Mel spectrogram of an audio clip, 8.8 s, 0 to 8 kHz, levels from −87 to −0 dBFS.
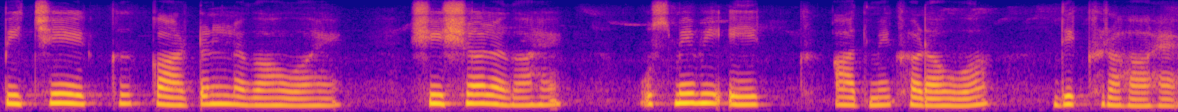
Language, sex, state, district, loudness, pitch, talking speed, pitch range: Hindi, female, Himachal Pradesh, Shimla, -16 LUFS, 215 Hz, 120 wpm, 195-235 Hz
